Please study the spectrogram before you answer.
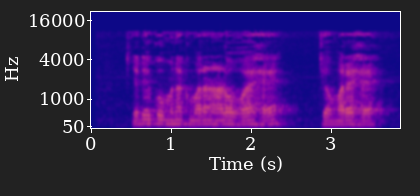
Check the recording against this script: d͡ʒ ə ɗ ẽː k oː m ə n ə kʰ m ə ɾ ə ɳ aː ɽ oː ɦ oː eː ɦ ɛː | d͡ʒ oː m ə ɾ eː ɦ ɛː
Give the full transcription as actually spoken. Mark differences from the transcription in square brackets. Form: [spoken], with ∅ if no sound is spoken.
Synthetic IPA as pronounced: d͡ʒ ə ɗ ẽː k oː m ə n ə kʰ m ə ɾ ə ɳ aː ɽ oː ɦ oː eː ɦ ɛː | d͡ʒ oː m ə ɾ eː ɦ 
